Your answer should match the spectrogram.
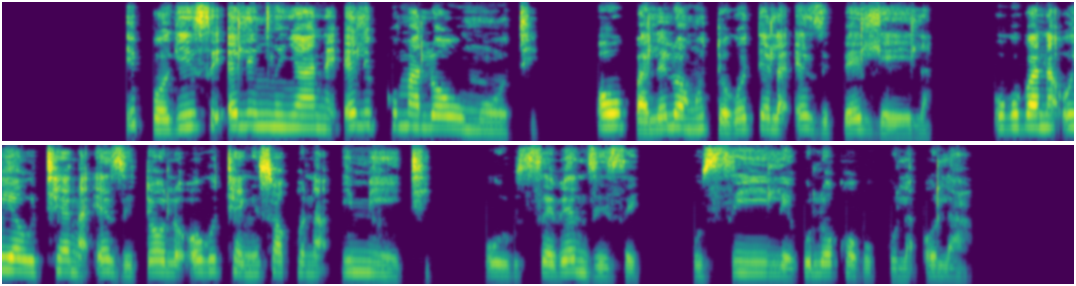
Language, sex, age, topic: North Ndebele, male, 50+, health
